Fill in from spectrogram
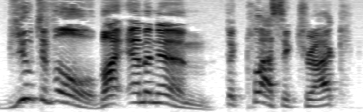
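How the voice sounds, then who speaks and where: A man's voice: sits high, wildly swooping pitch, normal speed, background noise. A man presenting in a mock-formal, grand scripted announcing manner. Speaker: presenter introducing readings.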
